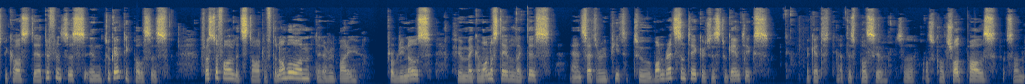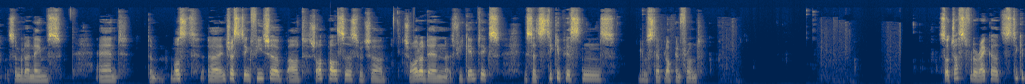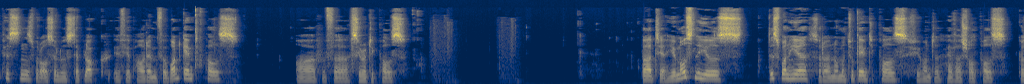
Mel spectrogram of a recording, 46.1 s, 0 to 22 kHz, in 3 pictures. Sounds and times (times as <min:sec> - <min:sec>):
Speech: 0:00.0 - 0:26.0, 0:29.5 - 0:34.4, 0:35.2 - 0:37.0, 0:40.4 - 0:46.1.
